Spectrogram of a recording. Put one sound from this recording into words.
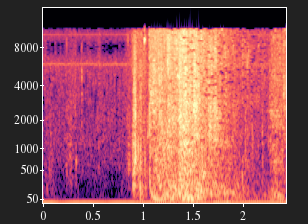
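A wall shatters with loud crashing bursts.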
